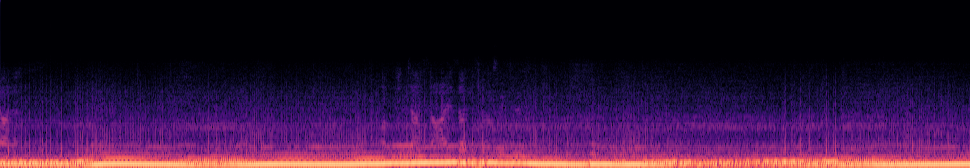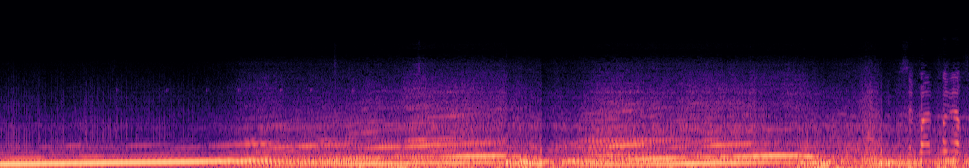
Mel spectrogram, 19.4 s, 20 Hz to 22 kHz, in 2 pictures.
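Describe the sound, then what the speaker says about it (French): A Ferrari V8 with a stainless steel exhaust rumbles close and loud, rising and falling through several throttle swells before a sharper, brighter acceleration surges twice toward the end. "On va profiter un peu du son du V8 là parce que il est terrible cet échappement inox."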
